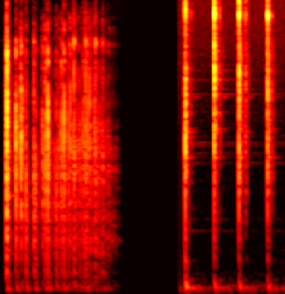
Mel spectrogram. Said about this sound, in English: The family board game. Rolling the dice.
